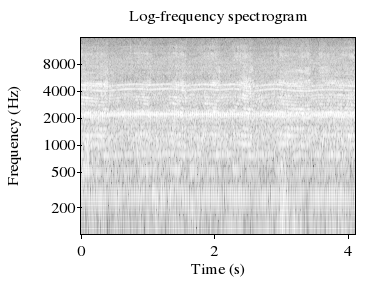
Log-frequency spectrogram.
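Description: Dremel 3000 rotary tool on its flexible shaft at speed six, running a 120-grit sanding band lightly over a resin and wood piece: a steady, even high whine.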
